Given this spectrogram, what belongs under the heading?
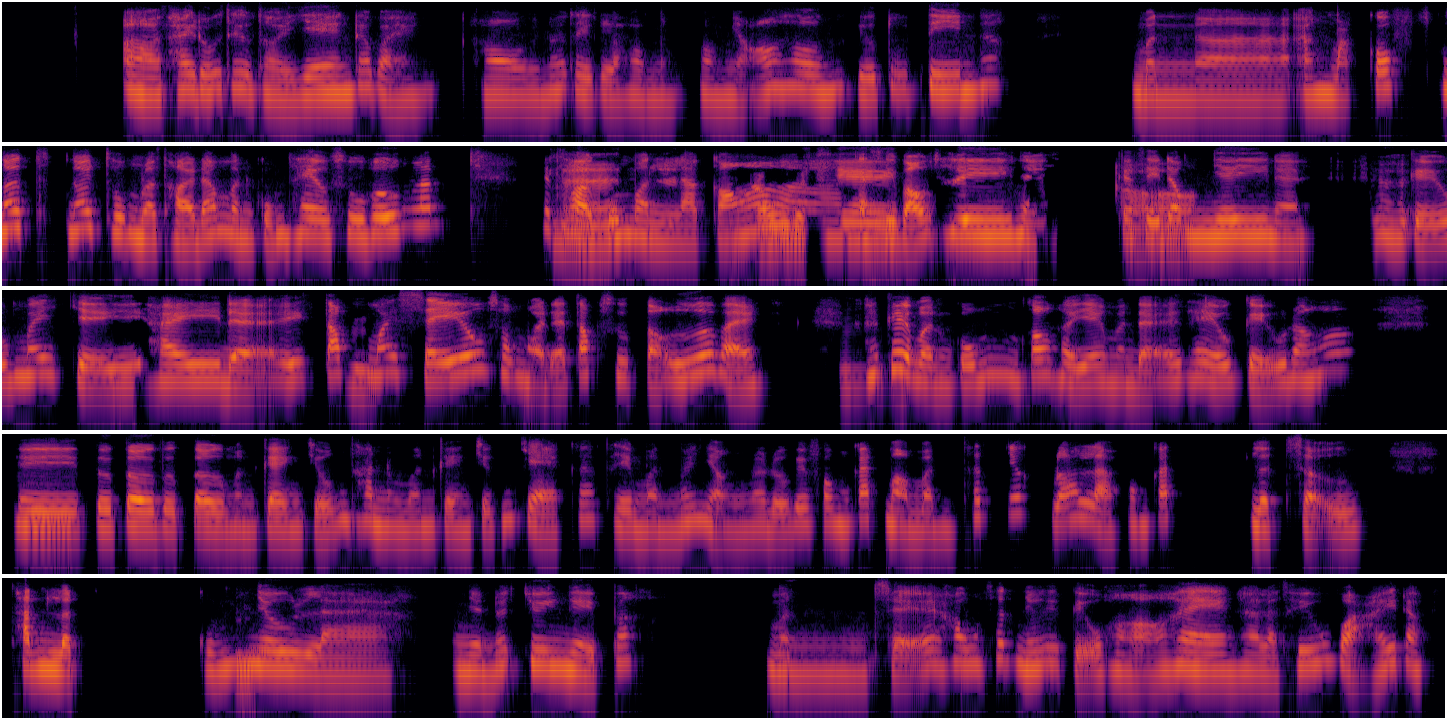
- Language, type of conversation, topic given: Vietnamese, podcast, Bạn cân bằng giữa xu hướng mới và gu riêng của mình như thế nào?
- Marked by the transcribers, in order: tapping; chuckle; laughing while speaking: "cái mình"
